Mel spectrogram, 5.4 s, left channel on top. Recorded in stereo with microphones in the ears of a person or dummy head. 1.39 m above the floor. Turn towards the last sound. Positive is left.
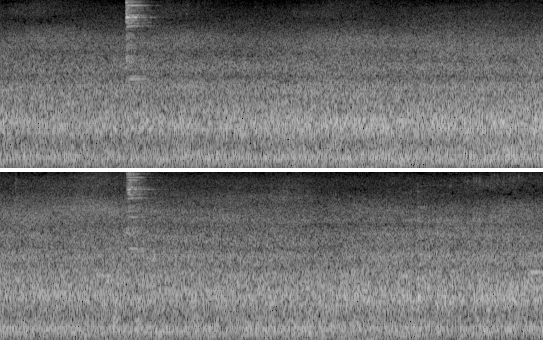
turn(degrees=60)  # may be behind; listen again after turning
